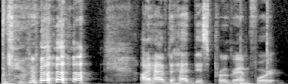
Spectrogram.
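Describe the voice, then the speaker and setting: A man hosting a live stream, chatting in a rambling, self-mocking way and thinking out loud while he works on his computer. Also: fairly high pitch, big pitch swings, very slow, a little hiss or hum.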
